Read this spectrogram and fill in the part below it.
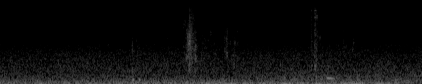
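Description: Footsteps crunch on rough ground.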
